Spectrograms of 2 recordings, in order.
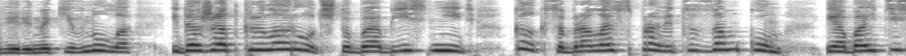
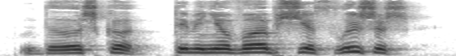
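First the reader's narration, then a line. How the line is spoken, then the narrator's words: Growled. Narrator (Russian): рыкнул блондин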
